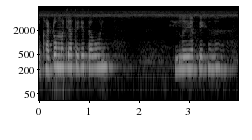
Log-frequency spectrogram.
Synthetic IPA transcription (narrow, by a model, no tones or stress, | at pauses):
t̪okʰaʈomõt͡ʃat̪eket̪aβoɲ | ləjapekʰɨnã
